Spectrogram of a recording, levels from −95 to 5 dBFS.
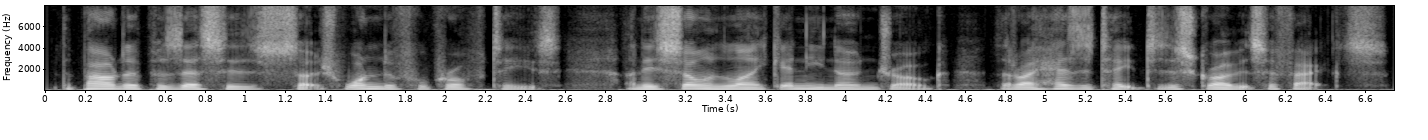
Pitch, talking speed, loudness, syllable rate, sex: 140 Hz, 180 wpm, -18 LUFS, 6.0 syllables/s, male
